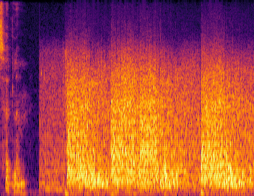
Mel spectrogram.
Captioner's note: machine gun firing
